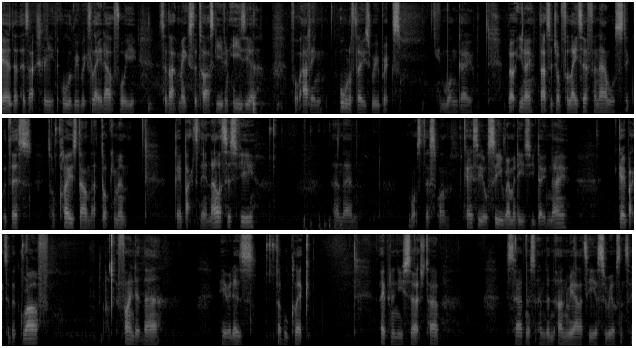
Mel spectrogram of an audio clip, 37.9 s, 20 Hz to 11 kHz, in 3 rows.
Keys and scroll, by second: 3.3 alt+1, 4.9 super+F7, 18.6 Right.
